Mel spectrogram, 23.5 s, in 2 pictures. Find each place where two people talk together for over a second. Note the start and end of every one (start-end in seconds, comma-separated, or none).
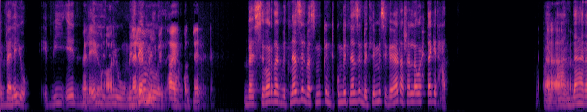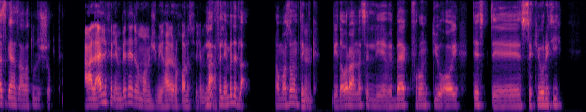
1.6-3.4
